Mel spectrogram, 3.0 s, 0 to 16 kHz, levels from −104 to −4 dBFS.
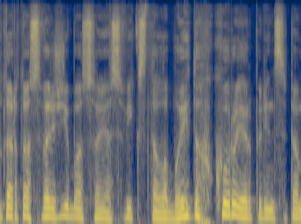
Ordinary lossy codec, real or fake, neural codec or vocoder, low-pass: AAC, 64 kbps; real; none; 14.4 kHz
